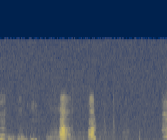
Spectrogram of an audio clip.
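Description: Two brief, high-pitched vocal squeaks from a person's voice, a moment apart, about a second in.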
